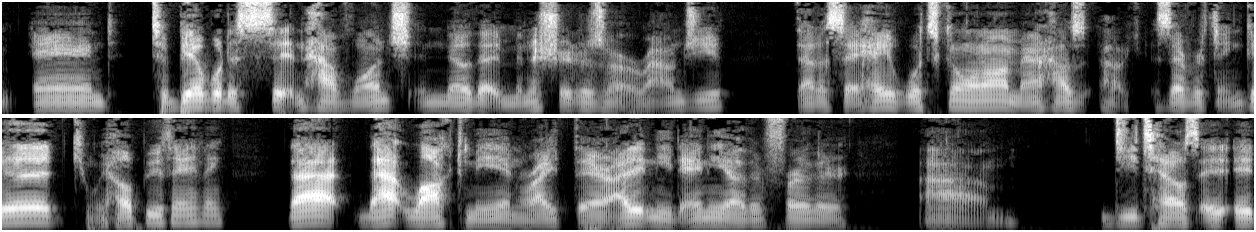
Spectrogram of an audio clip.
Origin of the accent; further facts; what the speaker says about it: Pensacola, Florida, United States; I'm as well from Pensacola, Florida.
